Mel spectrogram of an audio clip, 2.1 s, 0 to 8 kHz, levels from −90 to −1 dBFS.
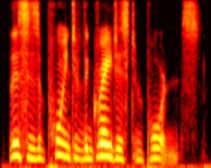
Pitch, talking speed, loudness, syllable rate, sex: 185 Hz, 225 wpm, -19 LUFS, 6.6 syllables/s, female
